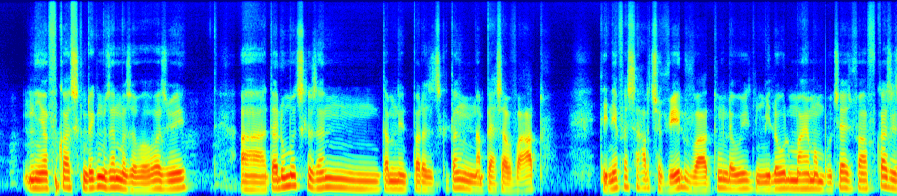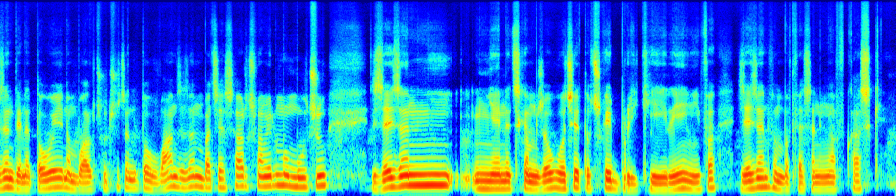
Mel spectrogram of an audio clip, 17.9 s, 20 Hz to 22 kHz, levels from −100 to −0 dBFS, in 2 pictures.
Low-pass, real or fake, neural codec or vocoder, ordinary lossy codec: none; fake; autoencoder, 48 kHz, 128 numbers a frame, DAC-VAE, trained on Japanese speech; none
